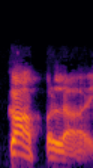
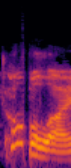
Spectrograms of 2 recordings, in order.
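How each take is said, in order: First: The name is pronounced with an Italian accent. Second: The name is pronounced with an American English accent. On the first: This is how the name is said in Italy. "It's actually like Coppola in Italy" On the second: This is how the media says the name. "the media would just call me Coppola"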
